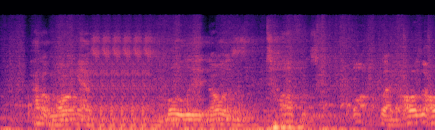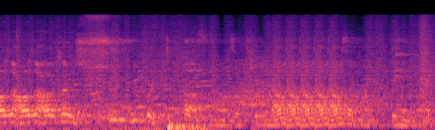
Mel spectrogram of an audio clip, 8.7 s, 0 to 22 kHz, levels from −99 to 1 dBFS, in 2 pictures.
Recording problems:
off-mic speech; far
room echo; noticeable; dies away in 0.9 s
crowd noise; loud; throughout; 10 dB below the speech
audio stuttering; at 1 s, at 4 s and at 7 s

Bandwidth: 14.5 kHz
